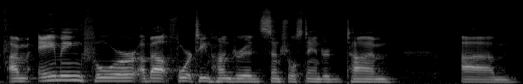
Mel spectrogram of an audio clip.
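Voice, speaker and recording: A man's voice: medium pitch, fairly even intonation, takes it slowly. Guy streamer chatting w his viewers, reads chat out, laughs a lot, takes his time. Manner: chatty, answers chat aloud, laughs often. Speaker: livestream host.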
